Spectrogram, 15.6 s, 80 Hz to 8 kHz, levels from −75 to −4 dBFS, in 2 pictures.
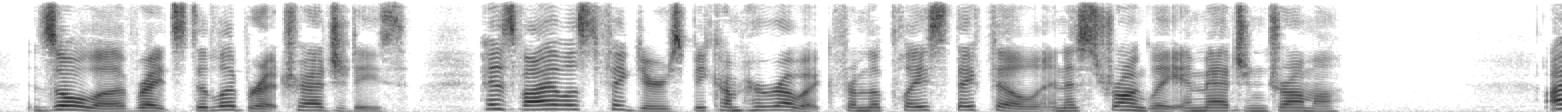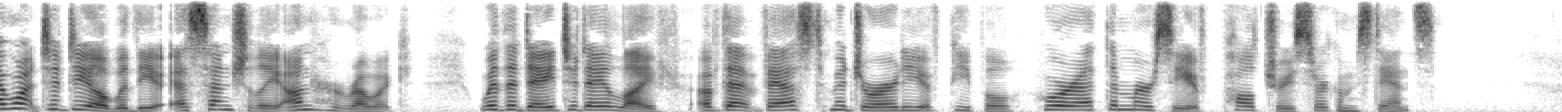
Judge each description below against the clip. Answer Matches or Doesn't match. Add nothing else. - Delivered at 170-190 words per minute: Matches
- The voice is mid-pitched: Doesn't match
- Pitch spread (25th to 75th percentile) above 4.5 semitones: Matches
